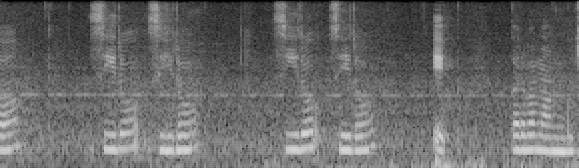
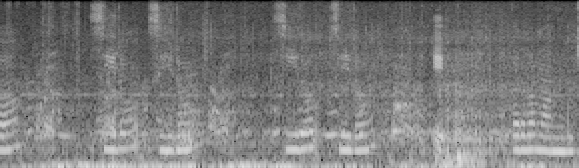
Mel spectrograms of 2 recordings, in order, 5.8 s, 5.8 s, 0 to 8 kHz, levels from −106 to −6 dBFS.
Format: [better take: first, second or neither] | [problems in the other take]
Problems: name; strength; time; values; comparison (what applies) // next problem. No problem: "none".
first | background sound (Bark); 1 dB below the speech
